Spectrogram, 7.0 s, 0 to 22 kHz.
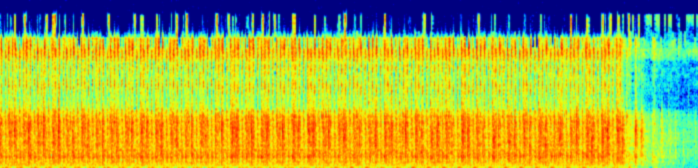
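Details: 2017 Mazda CX-5 (GH) 2.2 diesel, SHY4 engine, 110 kW/150 PS, 152,302 km, idling with a quick, uneven ticking clatter about three beats a second, caused by faulty injectors and a faulty mass airflow sensor.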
